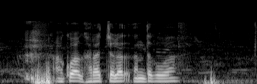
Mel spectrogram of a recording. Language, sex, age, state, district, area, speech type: Santali, male, 18-30, West Bengal, Malda, rural, spontaneous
